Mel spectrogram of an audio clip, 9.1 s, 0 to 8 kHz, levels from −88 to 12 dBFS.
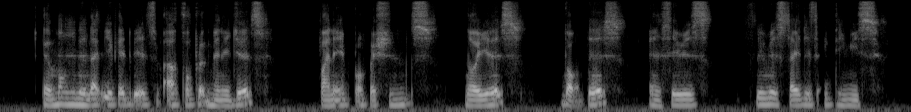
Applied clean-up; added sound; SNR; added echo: neural diffusion model UNIVERSE++.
